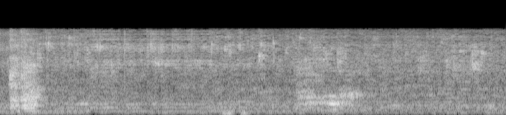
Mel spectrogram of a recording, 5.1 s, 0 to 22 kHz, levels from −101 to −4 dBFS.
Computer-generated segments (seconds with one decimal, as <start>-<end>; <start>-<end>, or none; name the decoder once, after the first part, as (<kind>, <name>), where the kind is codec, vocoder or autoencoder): 0.9-2.1 (codec, SNAC)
